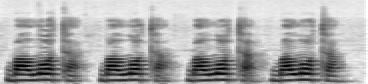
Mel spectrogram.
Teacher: we pronounce this o in the end like a very short ah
